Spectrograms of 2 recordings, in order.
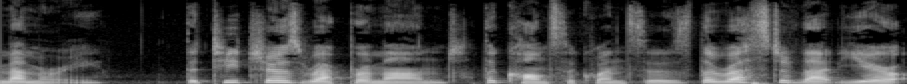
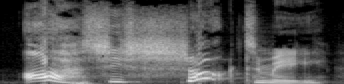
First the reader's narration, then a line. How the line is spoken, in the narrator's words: she shouted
